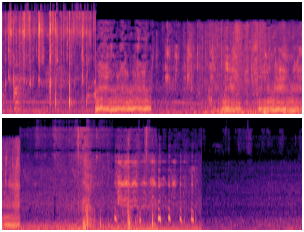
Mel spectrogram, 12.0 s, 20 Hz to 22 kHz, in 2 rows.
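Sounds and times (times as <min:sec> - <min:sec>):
dog growling: 0:00.1 - 0:06.4.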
